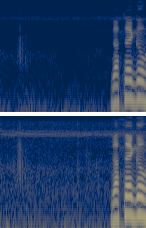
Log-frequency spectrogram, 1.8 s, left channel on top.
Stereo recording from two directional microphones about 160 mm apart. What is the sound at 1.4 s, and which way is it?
Speech, 15° left (ahead or behind).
